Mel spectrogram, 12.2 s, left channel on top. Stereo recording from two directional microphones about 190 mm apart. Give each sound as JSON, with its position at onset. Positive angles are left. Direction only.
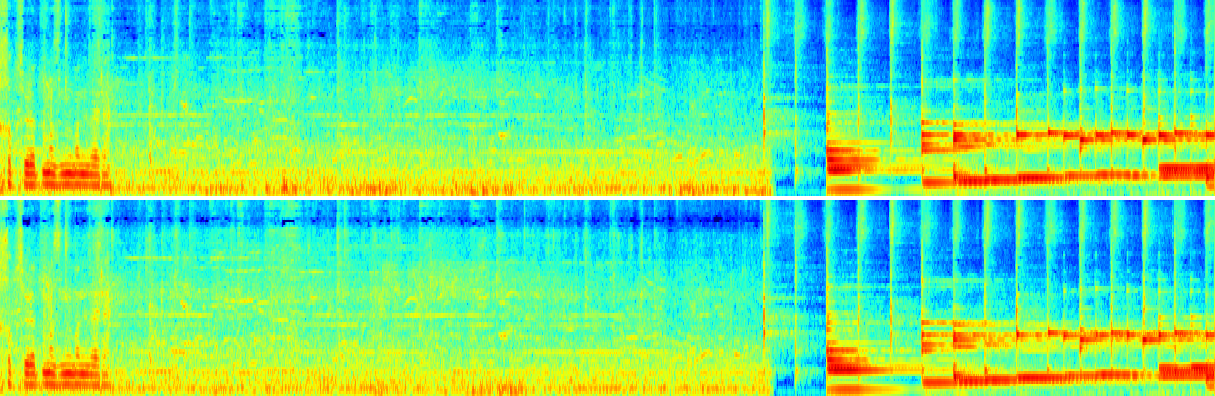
{"t": 0.0, "sound": "speech", "side_deg": 35}
{"t": 8.3, "sound": "music", "side_deg": 0}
